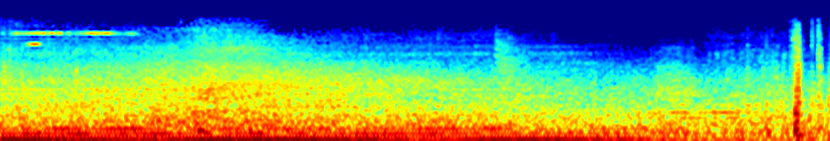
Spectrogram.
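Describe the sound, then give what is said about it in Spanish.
A car's low engine rumble holds steady, then slowly fades as the car comes to a stop, ending with a brief click. “Detiene el coche.”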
